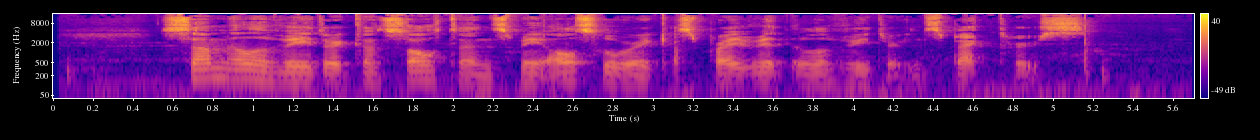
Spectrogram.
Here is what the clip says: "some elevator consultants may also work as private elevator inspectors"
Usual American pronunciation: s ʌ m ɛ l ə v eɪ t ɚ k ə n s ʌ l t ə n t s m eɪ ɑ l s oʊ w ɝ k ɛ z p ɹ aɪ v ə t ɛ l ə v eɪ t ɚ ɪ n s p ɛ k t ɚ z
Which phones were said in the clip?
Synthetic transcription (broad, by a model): s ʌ m ɛ l ə v eɪ t ɚ k ə n s ʌ l t ə n t s m eɪ ɑ l s oʊ w ɝ k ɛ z p ɹ aɪ v ə t ɛ l ə v eɪ t ɚ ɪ n s p ɛ k t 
